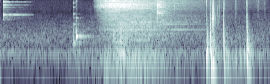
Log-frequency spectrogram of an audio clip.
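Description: A sparkling magical shimmer swells.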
